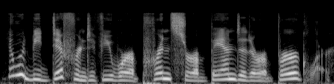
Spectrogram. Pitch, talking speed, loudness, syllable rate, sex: 225 Hz, 270 wpm, -17 LUFS, 6.6 syllables/s, female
